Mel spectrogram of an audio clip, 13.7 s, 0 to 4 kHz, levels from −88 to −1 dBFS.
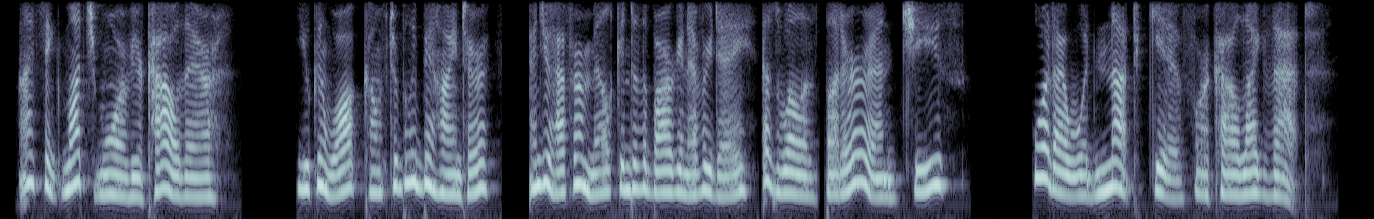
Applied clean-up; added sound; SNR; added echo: none; none; none; none.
